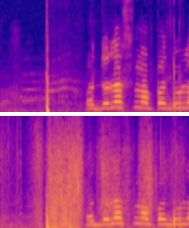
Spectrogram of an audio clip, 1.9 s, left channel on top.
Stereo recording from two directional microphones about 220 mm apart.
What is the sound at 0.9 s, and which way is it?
Speech, 30° left (ahead or behind).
